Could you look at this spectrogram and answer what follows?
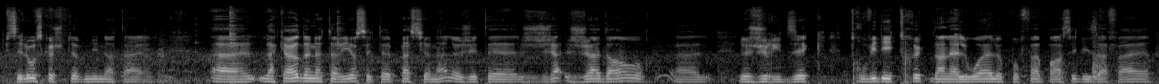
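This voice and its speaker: A man's voice: medium pitch, fairly even intonation, moderate pace, slight background noise. A man with a Canadian French accent, answering interview questions in a hesitant way with many fillers. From Ottawa, Canada. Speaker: political candidate.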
